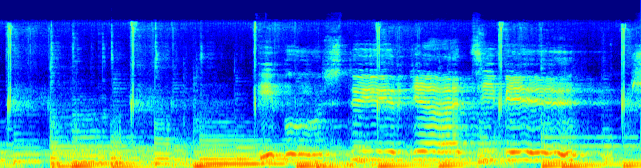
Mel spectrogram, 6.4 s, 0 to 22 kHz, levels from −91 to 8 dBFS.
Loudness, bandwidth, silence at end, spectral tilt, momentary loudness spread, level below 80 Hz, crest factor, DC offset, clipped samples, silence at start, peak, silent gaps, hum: -20 LUFS; 13.5 kHz; 0 s; -6.5 dB/octave; 8 LU; -22 dBFS; 16 dB; under 0.1%; under 0.1%; 0 s; -2 dBFS; none; none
